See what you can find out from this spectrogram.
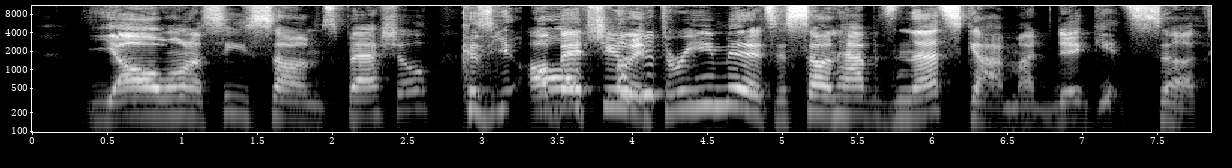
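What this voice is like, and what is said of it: Put-on Texan accent. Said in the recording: “You have a Texan accent.”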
